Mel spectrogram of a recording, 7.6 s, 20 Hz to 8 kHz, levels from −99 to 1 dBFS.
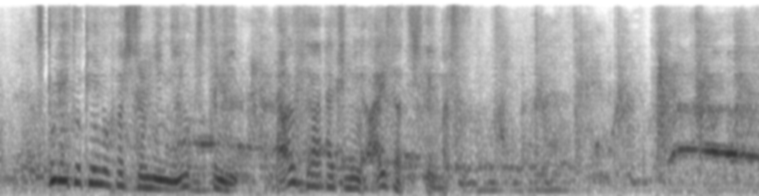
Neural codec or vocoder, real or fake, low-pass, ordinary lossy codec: codec, 16 kHz, 2 kbps, FreqCodec, smaller model; fake; 7.2 kHz; AAC, 32 kbps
